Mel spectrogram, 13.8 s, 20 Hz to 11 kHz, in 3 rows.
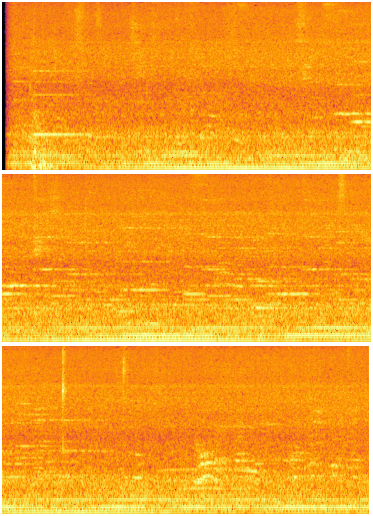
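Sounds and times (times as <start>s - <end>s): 
Marunouchi Line Shinjuku-gyoemmae station west exit ambience: 0.0s - 13.8s.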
